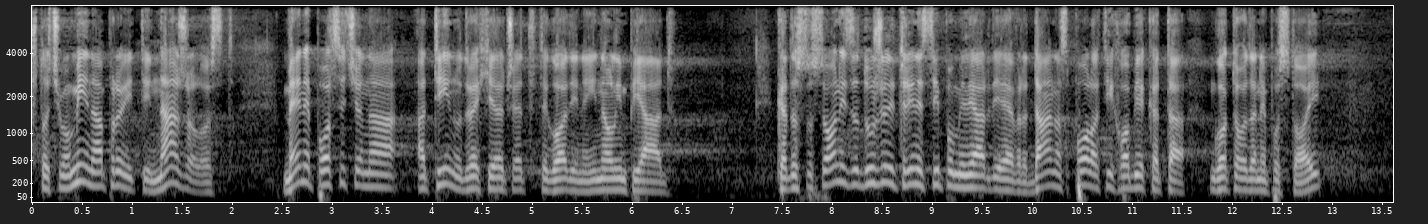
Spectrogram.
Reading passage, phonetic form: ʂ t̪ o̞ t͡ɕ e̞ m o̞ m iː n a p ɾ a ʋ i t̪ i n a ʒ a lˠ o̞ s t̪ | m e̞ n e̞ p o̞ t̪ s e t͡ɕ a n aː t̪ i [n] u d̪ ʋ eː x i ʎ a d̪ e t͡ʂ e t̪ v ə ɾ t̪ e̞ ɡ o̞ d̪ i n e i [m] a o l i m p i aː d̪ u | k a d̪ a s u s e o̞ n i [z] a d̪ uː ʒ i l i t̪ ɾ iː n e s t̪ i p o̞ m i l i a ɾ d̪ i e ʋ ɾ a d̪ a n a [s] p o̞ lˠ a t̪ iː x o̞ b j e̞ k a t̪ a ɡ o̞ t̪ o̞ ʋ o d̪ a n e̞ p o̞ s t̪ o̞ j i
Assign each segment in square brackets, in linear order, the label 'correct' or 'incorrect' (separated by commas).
correct, incorrect, correct, correct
